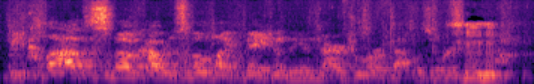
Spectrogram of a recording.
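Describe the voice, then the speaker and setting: A man's voice: a little high, quick pace. A man leading a cave tour, chatty and joking as he gives history and safety warnings. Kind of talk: guided tour talk. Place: inside a large echoing cave. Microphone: camera carried by a visitor, guide off to the side. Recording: echoey cave, distant voice, noisy.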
